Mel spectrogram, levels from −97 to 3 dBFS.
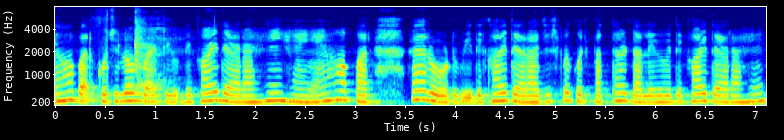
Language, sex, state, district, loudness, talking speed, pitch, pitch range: Hindi, female, Goa, North and South Goa, -27 LUFS, 235 wpm, 200 Hz, 190-220 Hz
